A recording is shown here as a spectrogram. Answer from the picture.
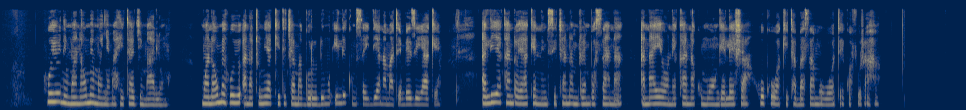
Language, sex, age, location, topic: Swahili, female, 25-35, Nairobi, education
